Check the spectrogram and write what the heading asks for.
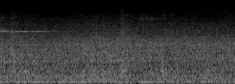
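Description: Steady low background rumble and hiss of room tone, with a faint thin high tone lasting about half a second at the start.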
